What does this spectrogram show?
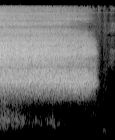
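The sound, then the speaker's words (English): A voice imitates the sharp, sustained hiss of a flintlock rifle's flash in the pan after the hammer hit the frizzen, with the powder failing to ignite the charge in the barrel; a steady airy "shhh" lasting about two seconds before cutting off abruptly, fairly loud. “And uh, whenever I pulled the trigger on this absolutely huge bear, I heard the hammer hit the frizzen, and there was this. Sh-”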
